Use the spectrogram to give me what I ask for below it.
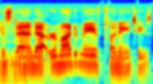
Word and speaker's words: Planetes: I'm glad you can actually pronounce that properly, because for years I've been calling it Planetes. – Ah. – But it's actually written with Greek letters and I couldn't do it right.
